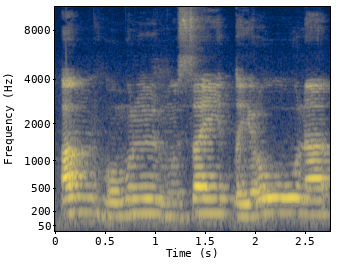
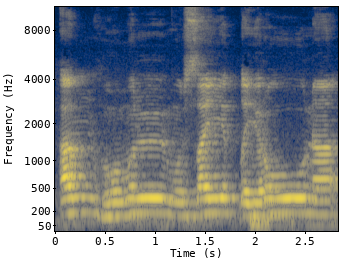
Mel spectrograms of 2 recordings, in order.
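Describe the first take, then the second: No difference in how they are said.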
